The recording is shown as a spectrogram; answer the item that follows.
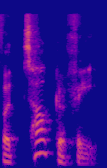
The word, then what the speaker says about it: photography: Chữ số 4 thì mình đọc là photography. Photography, chứ không phải photography đâu ha. Không phải là graphy, mà là photography.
